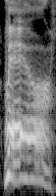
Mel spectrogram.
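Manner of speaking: loud, high-pitched sea monster roar. A narrator's reading. Sea monster roaring back at the princess, loud roar. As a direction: bellow it out like a beast. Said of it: "said the mo-, sea monster".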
